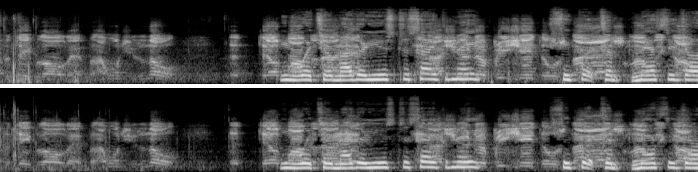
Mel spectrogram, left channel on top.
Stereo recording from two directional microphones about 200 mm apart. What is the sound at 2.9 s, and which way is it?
Speech, centre (ahead or behind).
